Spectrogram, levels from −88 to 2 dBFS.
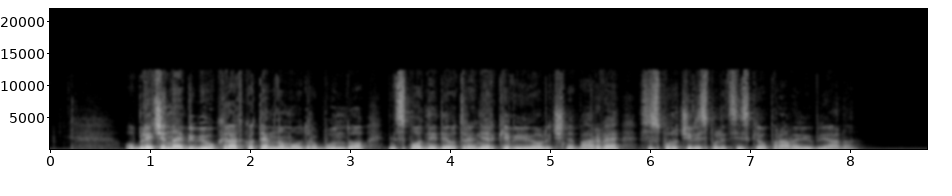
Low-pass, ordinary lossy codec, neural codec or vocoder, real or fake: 19.8 kHz; AAC, 32 kbps; none; real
